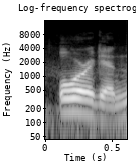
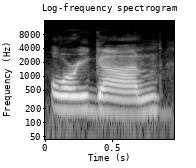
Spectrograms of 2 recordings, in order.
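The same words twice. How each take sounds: First: "Oregon" with a short, unstressed final gun; correct local pronunciation. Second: "Oregon" with a full, stretched GONE at the end; mispronunciation demo. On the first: Vlogger teaching viewers the local way, "Oregon" ending in a weak gun. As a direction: say "Oregon" as OR-ih-gun, falling at the end. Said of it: "this word here is pronounced". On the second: Vlogger showing viewers the wrong way, "Oregon" ending in a stressed GAHN. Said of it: "If you pronounce it Oregon". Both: Shown as a demonstration.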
